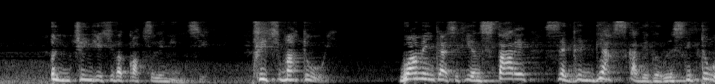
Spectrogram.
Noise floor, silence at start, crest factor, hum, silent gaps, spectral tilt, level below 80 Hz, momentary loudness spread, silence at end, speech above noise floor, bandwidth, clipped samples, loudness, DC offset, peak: -57 dBFS; 0 s; 18 dB; none; none; -6.5 dB/octave; -48 dBFS; 14 LU; 0 s; 37 dB; 8 kHz; under 0.1%; -20 LUFS; under 0.1%; -2 dBFS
